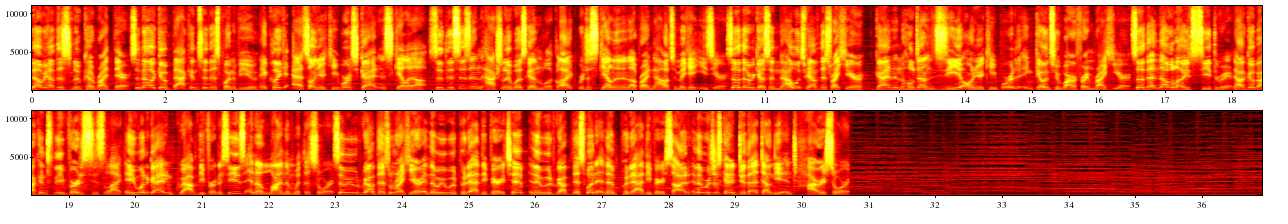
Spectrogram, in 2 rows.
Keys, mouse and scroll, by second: 1.8 click, 2.5-3.4 scroll down 4, 3.4-3.7 scroll up 2, 3.7 shift+middle click, 4.6 s, 10.1 shift+middle click, 10.5-11.5 scroll down 2, 11.5-13.6 scroll up 7, 13.6 z, 16.5-17.6 shift+middle drag, 17.6-18.7 scroll up 2, 18.7-20.1 drag, 20.5-21.1 shift+middle drag, 21.1-21.5 scroll up 4, 21.6-23.7 shift+middle drag, 23.7 g, 25.8 click, 26.5 g, 28.1 click, 28.3-30.6 scroll down 7, 30.6-36.9 typing, 30.7 click, 31.0 click, 31.4 scroll down 7, 31.5 shift+middle click, 31.7 scroll up 8, 31.7 shift+middle click, 31.9 click, 32.1 click, 32.3 shift+middle click, 32.4 scroll up 1, 32.5 click, 32.9 click, 33.1 shift+middle click, 33.2 click, 33.4 click, 33.4 scroll down 4, 33.5 shift+middle click, 33.5 scroll up 2, 33.9 click, 34.1 click, 34.1 shift+middle click, 34.4 click, 34.7 click, 35.0 shift+middle click, 35.1 click, 35.7 click, 35.9 click, 36.0 shift+middle click, 36.1 scroll up 2, 36.4 click.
